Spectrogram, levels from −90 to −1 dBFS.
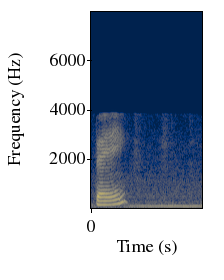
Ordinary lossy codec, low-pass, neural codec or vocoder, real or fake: AAC, 16 kbps; 7.2 kHz; vocoder, 44.1 kHz, 128 mel bands every 512 samples, BigVGAN v2; fake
